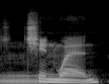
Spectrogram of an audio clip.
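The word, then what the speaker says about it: Qinwen: Zen Chien chinen uh qy is typically pronounced Chi right mhm Zen chinen she's a she's an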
